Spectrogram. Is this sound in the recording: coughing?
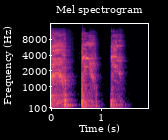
yes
